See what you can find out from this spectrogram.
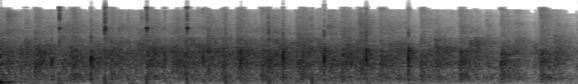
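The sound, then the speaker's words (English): Audience applause at a panel debate on a new industrial revolution: many overlapping claps merge into a dense, loud, steady wash that holds level from start to finish, with no voices on top. “Thank you very much. Big hand for everybody.”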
